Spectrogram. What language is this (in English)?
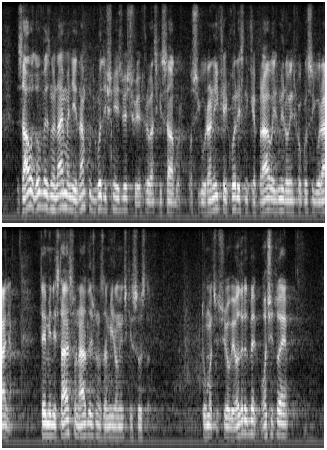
Croatian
